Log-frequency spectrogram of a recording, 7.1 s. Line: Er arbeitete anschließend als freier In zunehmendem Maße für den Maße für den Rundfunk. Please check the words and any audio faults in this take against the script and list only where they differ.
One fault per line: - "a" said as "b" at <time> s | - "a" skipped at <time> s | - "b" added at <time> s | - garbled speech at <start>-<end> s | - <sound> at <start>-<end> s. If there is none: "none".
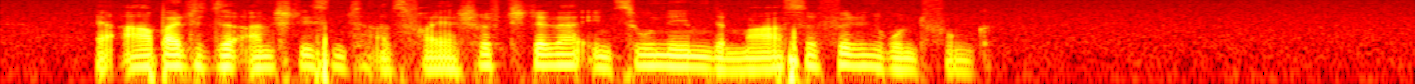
- "Schriftsteller" added at 2.3 s
- "Maße für den" skipped at 4.4 s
